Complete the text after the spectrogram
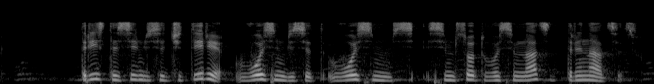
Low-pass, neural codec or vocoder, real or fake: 7.2 kHz; none; real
